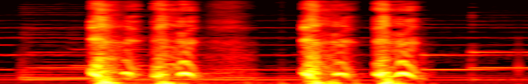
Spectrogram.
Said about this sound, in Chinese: 一边咳嗽一边说道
